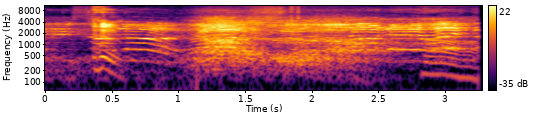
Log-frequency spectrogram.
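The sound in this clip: A crowd chants the Haidari religious slogan at a gathering. A single raised voice leads, the crowd answers in a loud, swelling roar, and another voice comes in near the end.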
